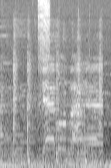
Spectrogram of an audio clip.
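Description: Quiet background music playing under the edit, with a short high hiss about three quarters of a second in.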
